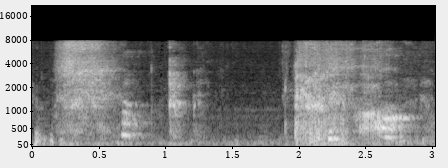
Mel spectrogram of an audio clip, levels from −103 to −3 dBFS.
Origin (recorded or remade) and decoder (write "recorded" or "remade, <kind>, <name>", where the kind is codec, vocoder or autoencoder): remade, vocoder, HiFi-GAN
